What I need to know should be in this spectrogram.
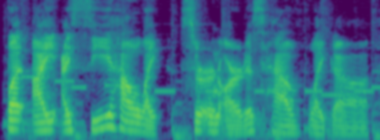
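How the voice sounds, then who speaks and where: A man with an expressive, medium-pitched voice talks a little slowly while streaming himself drawing. Recovering from a cough, he chats casually and rambles with many fillers and restarts, soft music behind him.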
